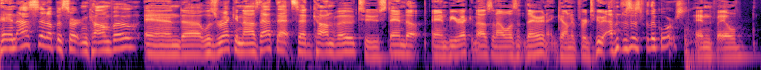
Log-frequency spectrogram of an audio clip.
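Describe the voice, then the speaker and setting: A man with a Southern US accent, at a medium pitch with very wide pitch swings and a fairly quick pace. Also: hardly any pauses. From North Carolina. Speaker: musician. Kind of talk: casual chat.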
